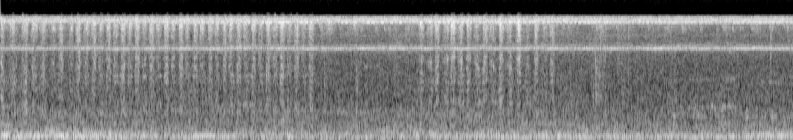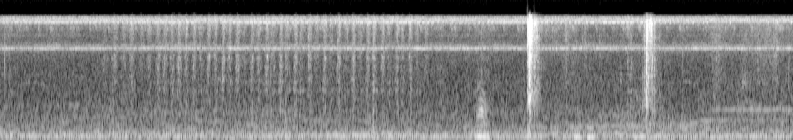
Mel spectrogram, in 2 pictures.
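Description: Insects chirring steadily in the forest, a fast high-pitched pulsing buzz. Near the end, two sharp knocks about two seconds apart stand out above it.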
